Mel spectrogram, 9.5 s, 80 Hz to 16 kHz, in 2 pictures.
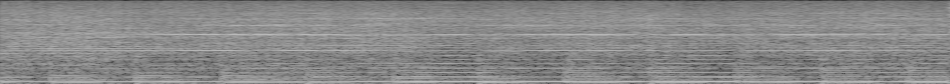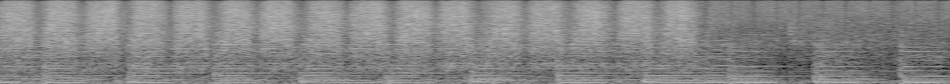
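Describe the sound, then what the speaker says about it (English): Steady abrasive rubbing of sandpaper against acrylic, close and loud, turning into rapid rhythmic back-and-forth strokes partway through. "Sanding down to 400 grit and a quick buff brings back the gloss."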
